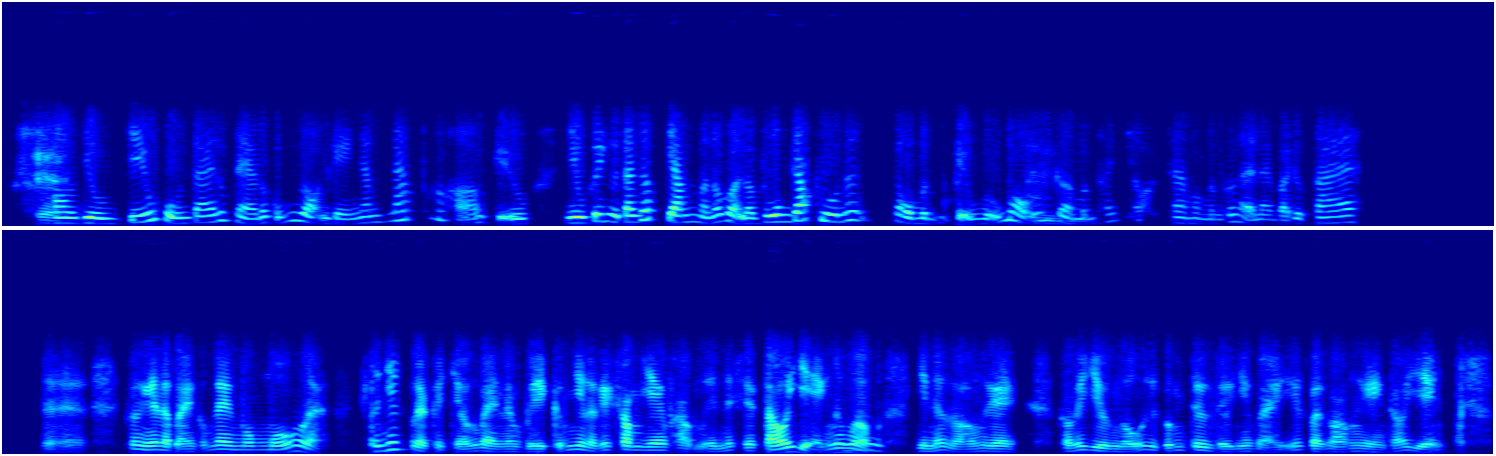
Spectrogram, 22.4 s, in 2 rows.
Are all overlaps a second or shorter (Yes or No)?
Yes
